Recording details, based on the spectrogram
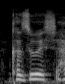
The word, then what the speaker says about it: casuistry: The Anglican Church shuts him down, and he retreats out of Oxford because he is accused of having a deceitful intention of casuistry. If that's a way, is that how you pronounce it, Father? Casuistry.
